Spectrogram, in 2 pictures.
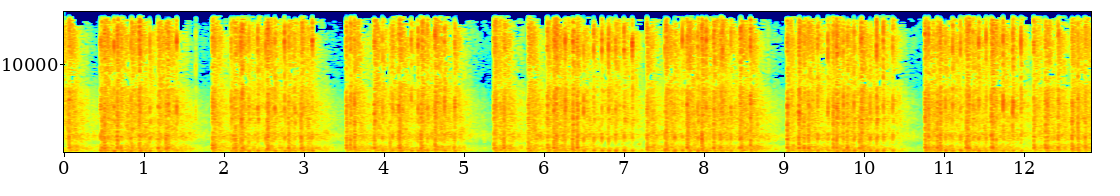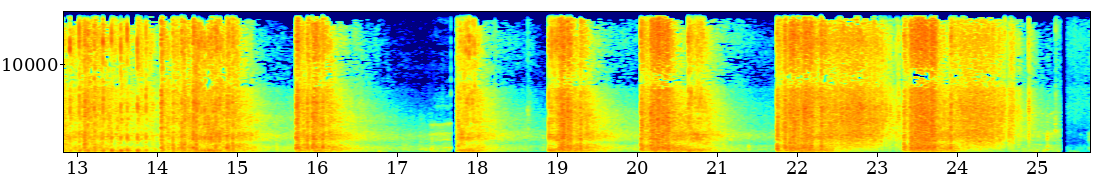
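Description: Fireworks cakes firing: a rapid, dense barrage of shots and crackling star bursts. After about halfway, it breaks into several shorter volleys that start and stop abruptly.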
